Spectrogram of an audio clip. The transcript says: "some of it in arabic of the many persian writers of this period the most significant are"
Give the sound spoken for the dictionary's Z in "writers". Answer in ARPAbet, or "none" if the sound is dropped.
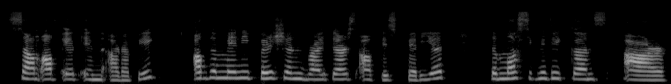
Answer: S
